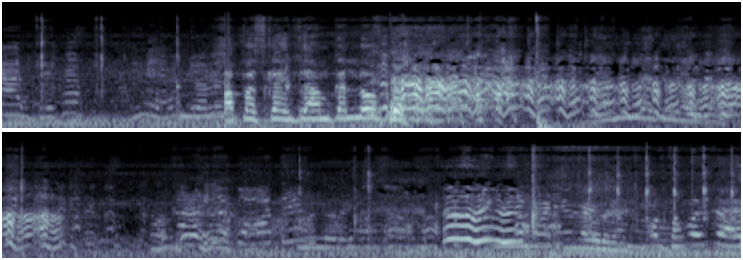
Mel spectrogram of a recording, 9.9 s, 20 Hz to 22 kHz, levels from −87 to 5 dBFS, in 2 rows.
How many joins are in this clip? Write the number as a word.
one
